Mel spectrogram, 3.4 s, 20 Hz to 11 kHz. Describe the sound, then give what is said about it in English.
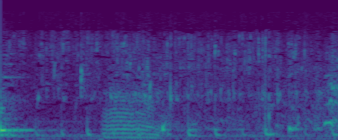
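Beer pours steadily into a hat, called a 5-gallon hat and then a 10-gallon hat, to fill it to the brim: a continuous splashing, gurgling stream of liquid with a brief bubbly, tonal glug early on, moderately loud and with no voices. “Just fill it to the brim with beer for me to go out a sipping.”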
